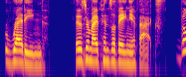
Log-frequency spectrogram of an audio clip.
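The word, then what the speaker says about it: Reading: My Pennsylvania fact, by the way, is that Danny lives there and it's pronounced Redding.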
